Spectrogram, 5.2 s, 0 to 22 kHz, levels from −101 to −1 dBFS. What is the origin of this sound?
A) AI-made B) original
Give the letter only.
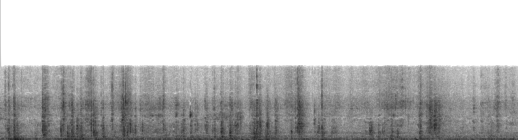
B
